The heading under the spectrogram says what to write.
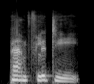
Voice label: "pamphleteer", Indian; Dictionary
